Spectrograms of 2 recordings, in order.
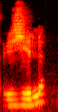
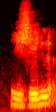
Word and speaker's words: Gilles: And the right way to pronounce it, it's a bit tricky, but it's Gilles. Gilles.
